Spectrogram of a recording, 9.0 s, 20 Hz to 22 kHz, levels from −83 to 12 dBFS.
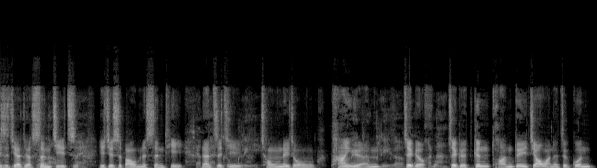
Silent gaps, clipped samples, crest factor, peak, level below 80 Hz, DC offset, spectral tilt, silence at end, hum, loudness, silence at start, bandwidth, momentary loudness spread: none; under 0.1%; 20 dB; 0 dBFS; -62 dBFS; under 0.1%; -4.5 dB/octave; 0.1 s; none; -21 LUFS; 0 s; 11.5 kHz; 11 LU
